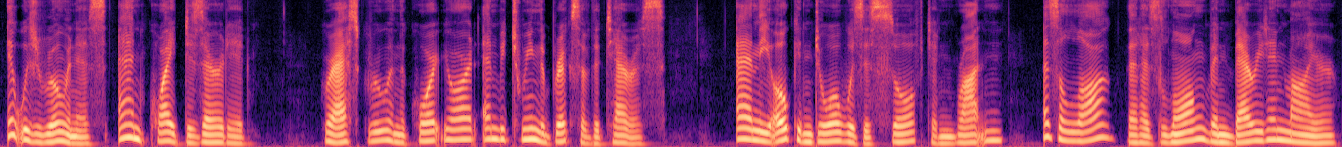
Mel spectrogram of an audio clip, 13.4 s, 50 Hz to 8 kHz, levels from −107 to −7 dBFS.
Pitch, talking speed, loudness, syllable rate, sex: 165 Hz, 165 wpm, -19 LUFS, 4.3 syllables/s, female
